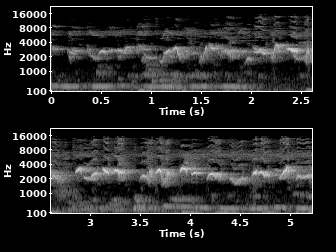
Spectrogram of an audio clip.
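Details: Chinese hwamei singing a continuous string of loud, clear whistled phrases, each note slurred up and down, building in strength, with a soft steady lower tone underneath and faint low thumps.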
